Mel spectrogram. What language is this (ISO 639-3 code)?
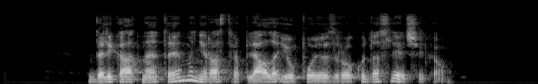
bel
